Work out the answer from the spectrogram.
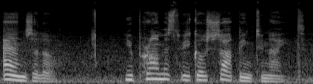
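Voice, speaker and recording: A woman's voice: mid-range voice, lively intonation, moderate pace, a little mellow, a little hiss or hum, close to an everyday voice. A woman acting a proud, pouting gangster's girlfriend in a video game. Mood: petulant.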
